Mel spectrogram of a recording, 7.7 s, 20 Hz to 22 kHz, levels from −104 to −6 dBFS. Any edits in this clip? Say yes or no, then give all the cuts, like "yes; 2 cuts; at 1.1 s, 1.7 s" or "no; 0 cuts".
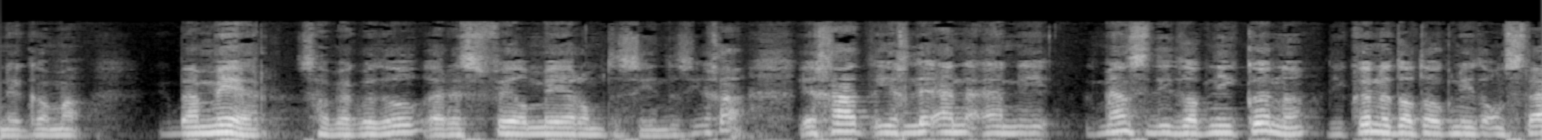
yes; 4 cuts; at 3.9 s, 4.5 s, 4.8 s, 6.6 s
